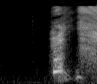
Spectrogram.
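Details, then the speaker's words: Adult with ongoing sneezing bouts: a single sharp sneeze after a brief silence, with a quick intake of breath and forceful burst of air. "anyway folks it looks like my sneezing has finished"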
